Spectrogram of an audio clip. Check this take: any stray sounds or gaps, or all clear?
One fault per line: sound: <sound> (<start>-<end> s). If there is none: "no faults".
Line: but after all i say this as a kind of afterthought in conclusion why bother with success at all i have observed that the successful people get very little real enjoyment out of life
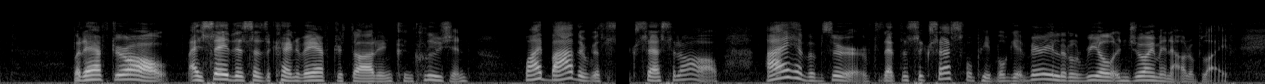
sound: dropout (6.2-6.3 s)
